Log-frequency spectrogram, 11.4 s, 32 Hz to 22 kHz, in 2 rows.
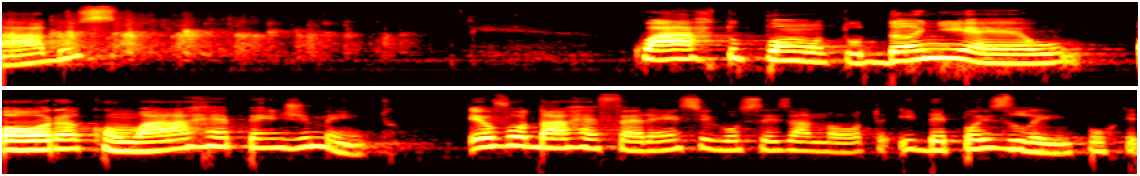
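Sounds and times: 
speech: 0.0s - 0.8s, 3.2s - 11.3s
crowd applauding: 0.0s - 2.2s.

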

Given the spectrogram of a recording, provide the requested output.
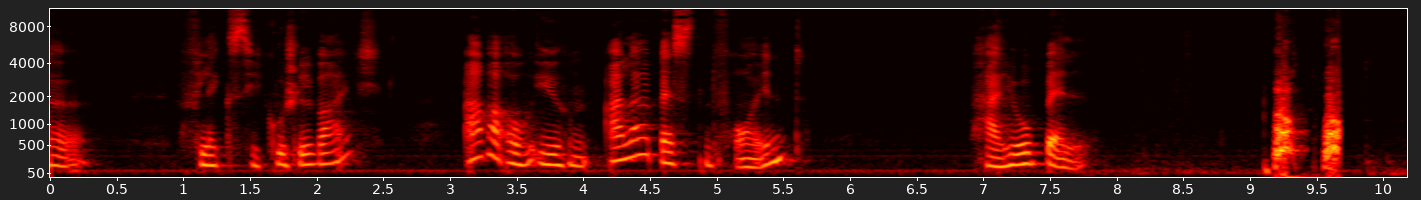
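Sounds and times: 
speech: 0.0s - 0.4s, 1.0s - 2.5s, 3.1s - 5.7s, 6.9s - 7.8s
dog barking: 9.2s - 9.7s.

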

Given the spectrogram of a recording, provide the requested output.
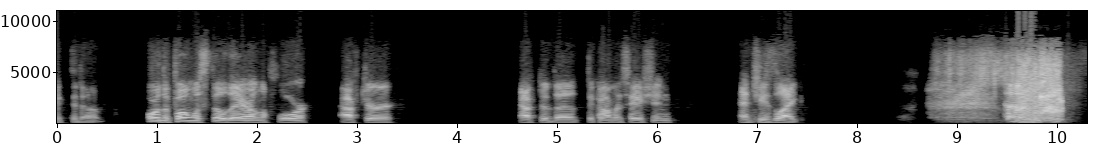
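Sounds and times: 
speech: 0.0s - 3.4s, 4.6s - 6.2s, 6.8s - 7.5s, 8.7s - 10.1s
human sneeze: 9.0s - 10.2s.

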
